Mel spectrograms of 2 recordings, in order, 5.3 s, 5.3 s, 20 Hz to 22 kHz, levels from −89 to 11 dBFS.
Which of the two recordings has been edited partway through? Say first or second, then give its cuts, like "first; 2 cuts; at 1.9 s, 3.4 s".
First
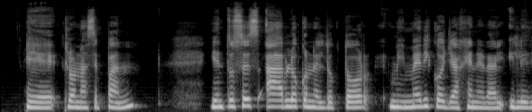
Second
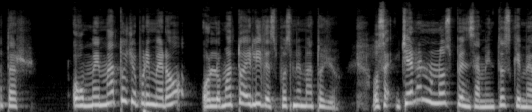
second; 1 cut; at 3.5 s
